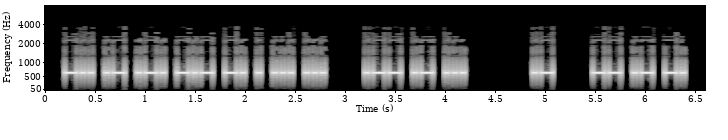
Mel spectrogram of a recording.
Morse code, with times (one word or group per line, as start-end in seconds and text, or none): 0.2-2.8 DARKNESS
3.2-4.2 WAS
4.9-5.1 A
5.5-6.4 MAN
